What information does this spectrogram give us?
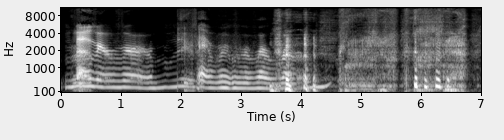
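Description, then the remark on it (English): A person imitates a wolf with a long, wavering howl-like moan that breaks into rough growls and grunts. The voice is fairly loud, with no other sounds around it. “Do you want to hit with some like awesome like wolf grunting noises?”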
